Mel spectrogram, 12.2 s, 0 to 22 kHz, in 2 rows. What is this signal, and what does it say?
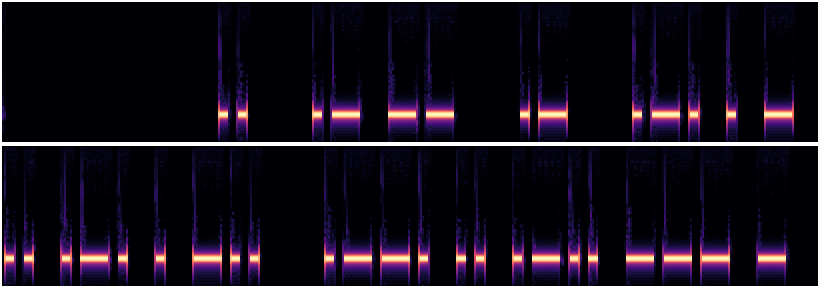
Morse code, heard as a keyed tone, about 18 wpm, 700 Hz. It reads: I AM A RETIRED PILOT
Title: Speed-Racing Common QSO Phrases - 17wpm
